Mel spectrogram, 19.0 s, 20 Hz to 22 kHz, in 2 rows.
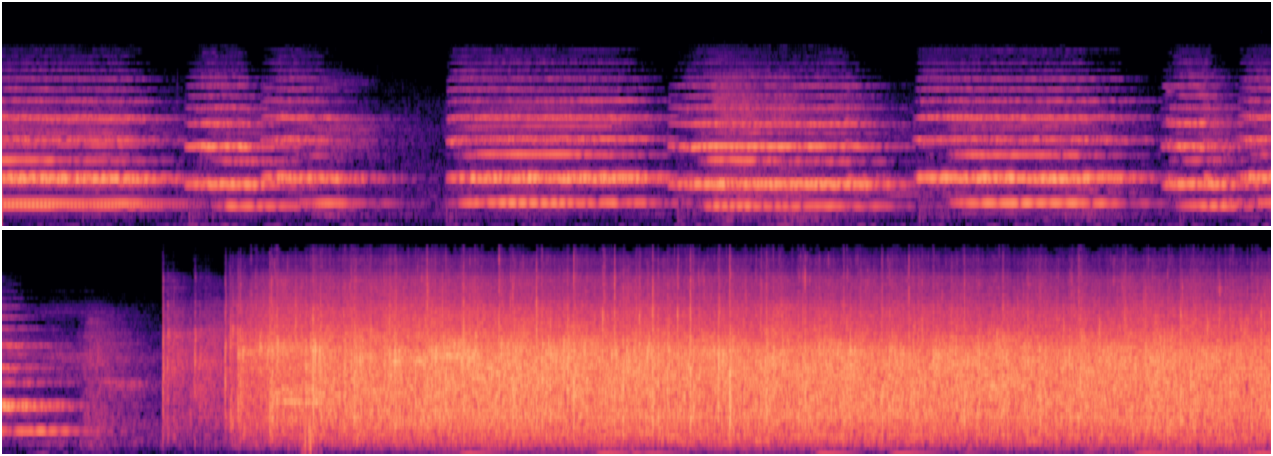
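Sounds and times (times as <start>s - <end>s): recorder and flute ensemble: 0.0s - 19.0s
audience applause: 10.7s - 19.0s.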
